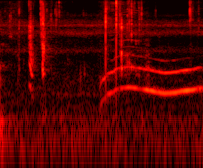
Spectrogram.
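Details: Pet kitten at home while eating: two quick chewing clicks, then a drawn-out high meow that dips slightly and lifts again, still sounding when it cuts off.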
